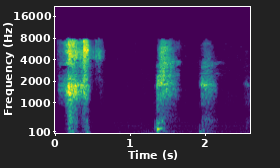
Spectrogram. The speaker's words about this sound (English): He's got the buzzer. Lovely. This is fucking annoying, eh?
